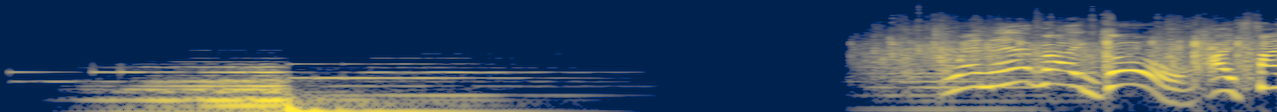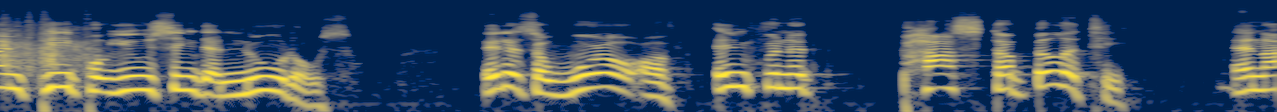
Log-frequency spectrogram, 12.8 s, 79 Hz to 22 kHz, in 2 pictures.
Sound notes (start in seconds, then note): 0.1 joyful music; 4.2 crowd applauding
